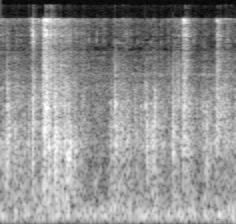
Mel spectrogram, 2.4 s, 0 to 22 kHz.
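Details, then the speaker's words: Brunswick A2 bowling pinsetter, single-phase motor after an obstruction was cleared: steady mechanical churning with an even loose clatter, no grinding or squeal, whisper quiet and not running hot, though it looks slightly slow; normal run. "this thing's whisper [Music] quiet she not running hot she's not uh well this is a singlephase motor so it appears to be in good [Music] shape"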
